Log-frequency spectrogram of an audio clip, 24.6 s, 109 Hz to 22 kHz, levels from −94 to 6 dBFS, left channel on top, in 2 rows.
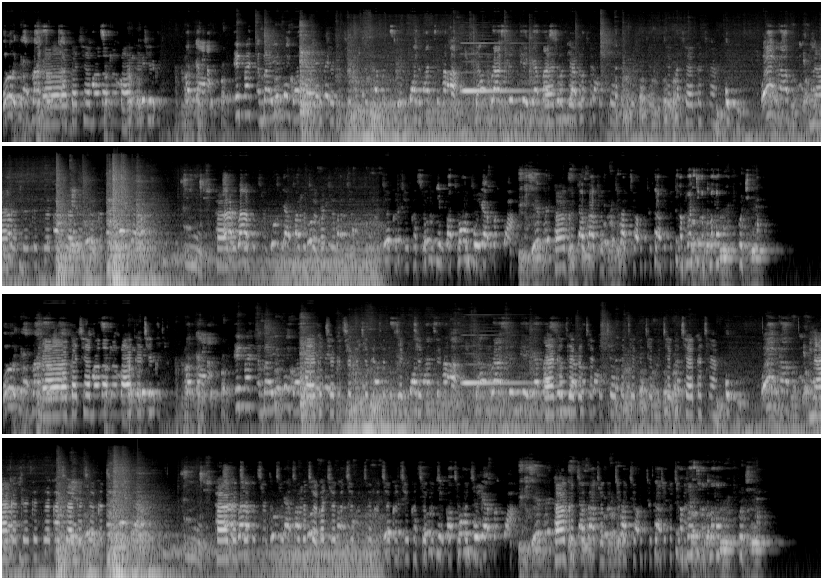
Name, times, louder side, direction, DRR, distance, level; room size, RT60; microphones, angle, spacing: voice 1, 0.0-0.6 0.9-1.0 1.7-1.8 2.2-2.3 2.7-3.0 3.5-4.8 5.6-5.7 6.0-6.8 7.1-8.9 11.0-11.1 11.4-12.4 13.0-13.2 13.8-14.3 14.7-15.3 15.6-16.0 16.3-17.0 17.3-17.4 18.0-18.1 18.6-20.0 20.2-20.5 20.9-21.2 21.5-21.6 22.1-22.2 22.5-22.6, left 1 dB, 85° left, 2.5 m, -28 dB
voice 2, 0.6-1.9 4.5-5.0 8.1-8.6 9.1-9.2 9.7-10.7 12.1-14.0 14.2-14.3 15.5-15.8 16.9-17.0 20.6-20.9, right 6 dB, 55° right, 0.5 m, -26 dB
sound 1, 2.4-2.9 3.3-17.9, equal, 60° left, 3.1 m, -30 dB
voice 3, 2.7-3.0 4.1-4.2 5.3-5.6 9.7-10.1 10.7-10.8 11.4-11.5 12.0-12.4 13.3-13.4 14.0-14.1 15.0-15.7 17.4-17.5 17.8-18.0 20.0-20.4 21.0-21.1 22.7-23.6, equal, 15° left, 4.6 m, -33 dB
19.5 x 7.1 x 3.8 m
head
